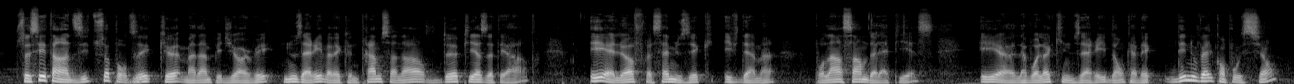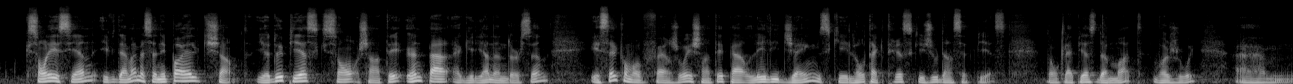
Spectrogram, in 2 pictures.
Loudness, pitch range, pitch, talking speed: -22 LUFS, 95-125 Hz, 110 Hz, 225 wpm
